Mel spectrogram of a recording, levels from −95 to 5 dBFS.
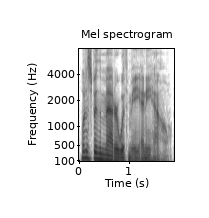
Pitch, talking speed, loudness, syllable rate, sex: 110 Hz, 250 wpm, -18 LUFS, 6.1 syllables/s, male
